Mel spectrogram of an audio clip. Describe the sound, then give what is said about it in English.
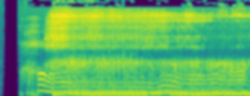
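A voice imitates the buzzing noise the Dick Rocks make in the books, a steady droning hum held loud for about two seconds with a slight wavering pitch, with no other sounds around it. “She describes the buzzing sound.”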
